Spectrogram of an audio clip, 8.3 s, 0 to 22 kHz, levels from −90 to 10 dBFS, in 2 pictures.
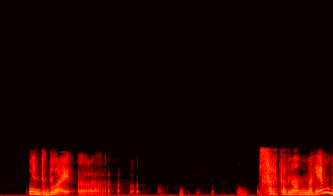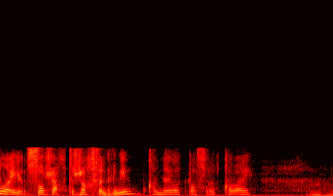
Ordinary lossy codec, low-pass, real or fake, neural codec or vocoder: MP3, 32 kbps; 5.4 kHz; fake; codec, 24 kHz, 3 kbps, HILCodec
